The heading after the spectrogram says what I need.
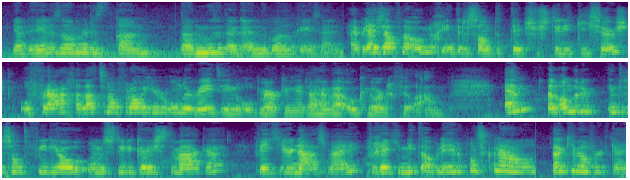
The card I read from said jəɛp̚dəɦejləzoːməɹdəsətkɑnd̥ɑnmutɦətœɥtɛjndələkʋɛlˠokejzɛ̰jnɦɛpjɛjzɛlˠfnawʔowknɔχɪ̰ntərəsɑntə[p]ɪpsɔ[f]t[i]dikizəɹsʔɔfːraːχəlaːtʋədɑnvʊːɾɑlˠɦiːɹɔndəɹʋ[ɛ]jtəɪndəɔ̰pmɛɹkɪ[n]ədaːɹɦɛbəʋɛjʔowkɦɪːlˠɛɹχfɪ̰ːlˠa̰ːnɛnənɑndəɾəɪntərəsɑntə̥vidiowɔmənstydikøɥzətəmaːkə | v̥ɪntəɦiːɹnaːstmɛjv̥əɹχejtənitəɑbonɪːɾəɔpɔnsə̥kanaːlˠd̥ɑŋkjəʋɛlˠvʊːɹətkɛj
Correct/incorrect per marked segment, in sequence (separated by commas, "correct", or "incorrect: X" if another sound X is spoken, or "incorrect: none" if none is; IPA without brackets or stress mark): incorrect: t, incorrect: s, incorrect: y, incorrect: e, incorrect: ŋ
